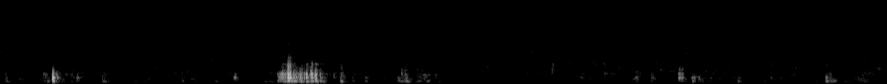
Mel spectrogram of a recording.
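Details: Fit adult male's stomach while eating a plate of sandwiches, recorded close to the belly: soft gurgles and bubbling pops with one longer rumble; active bowel sounds during digestion.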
